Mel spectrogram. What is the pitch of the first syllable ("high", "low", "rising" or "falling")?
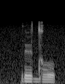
high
